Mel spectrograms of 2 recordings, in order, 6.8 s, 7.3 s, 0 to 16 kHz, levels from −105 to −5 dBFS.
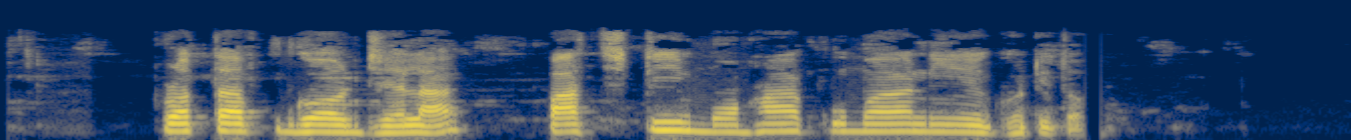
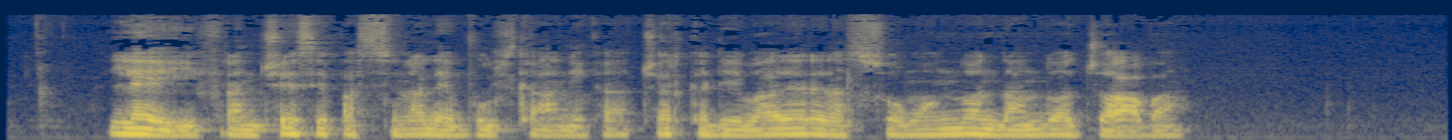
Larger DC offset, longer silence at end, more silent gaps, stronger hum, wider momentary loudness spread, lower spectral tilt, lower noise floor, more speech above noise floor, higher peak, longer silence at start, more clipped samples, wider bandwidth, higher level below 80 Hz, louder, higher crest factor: neither; about the same, 1.35 s vs 1.3 s; neither; neither; about the same, 10 LU vs 8 LU; about the same, -6.5 dB/octave vs -6.5 dB/octave; first, under -90 dBFS vs -62 dBFS; first, over 72 dB vs 39 dB; first, -2 dBFS vs -6 dBFS; first, 0.8 s vs 0.55 s; neither; second, 7.8 kHz vs 11.5 kHz; second, -60 dBFS vs -42 dBFS; first, -19 LUFS vs -24 LUFS; about the same, 18 dB vs 20 dB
